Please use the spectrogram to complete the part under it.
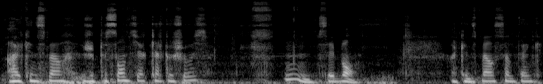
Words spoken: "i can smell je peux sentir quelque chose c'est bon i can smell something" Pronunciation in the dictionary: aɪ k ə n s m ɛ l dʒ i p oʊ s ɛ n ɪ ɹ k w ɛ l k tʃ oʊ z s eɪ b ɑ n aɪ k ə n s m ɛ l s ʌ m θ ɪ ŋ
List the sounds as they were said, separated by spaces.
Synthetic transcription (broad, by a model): aɪ k ə n s m ɛ l ʒ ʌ p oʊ s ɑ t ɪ ɹ k ɛ l k ʃ oʊ z s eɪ b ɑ aɪ k ə n s m ɛ l s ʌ m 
